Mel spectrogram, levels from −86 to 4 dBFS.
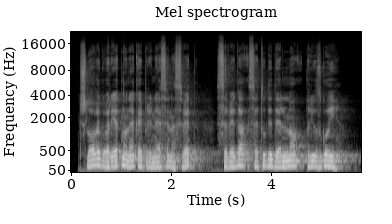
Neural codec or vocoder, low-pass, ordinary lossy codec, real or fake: vocoder, 44.1 kHz, 128 mel bands every 256 samples, BigVGAN v2; 19.8 kHz; none; fake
